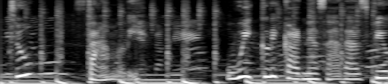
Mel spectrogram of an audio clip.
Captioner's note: speaking Spanish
